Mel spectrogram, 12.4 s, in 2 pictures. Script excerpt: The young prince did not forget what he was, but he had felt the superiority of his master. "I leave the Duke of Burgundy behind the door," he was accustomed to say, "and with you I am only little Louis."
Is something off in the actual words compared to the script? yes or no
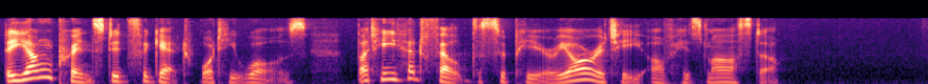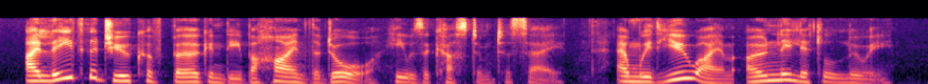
yes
